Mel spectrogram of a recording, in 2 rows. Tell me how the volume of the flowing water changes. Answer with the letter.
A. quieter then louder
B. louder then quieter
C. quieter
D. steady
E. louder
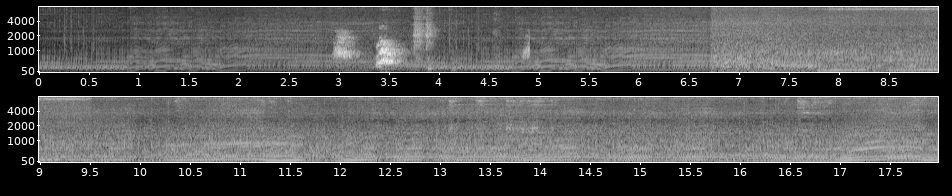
D.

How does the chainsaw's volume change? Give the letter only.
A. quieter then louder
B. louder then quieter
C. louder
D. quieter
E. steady
C.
